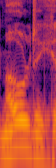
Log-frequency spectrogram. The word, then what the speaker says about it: Māori: Oh, I thought you said you're part Māori. You see, I didn't hear you properly. – No, I'm just pronouncing it right.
